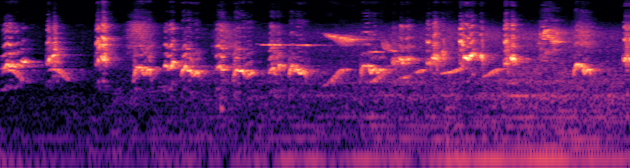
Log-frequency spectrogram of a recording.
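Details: White-crested laughingthrush in a cage, continuous harsh squawking chatter mixed with rising and falling whistled notes over a low hum.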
